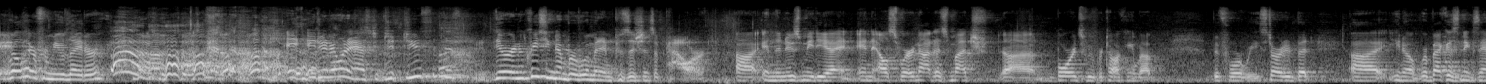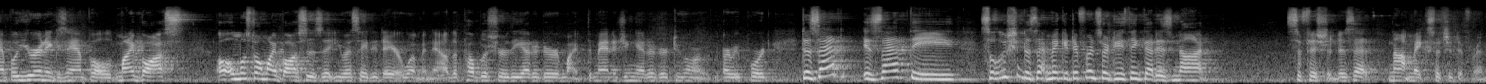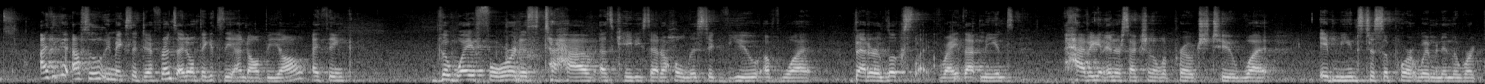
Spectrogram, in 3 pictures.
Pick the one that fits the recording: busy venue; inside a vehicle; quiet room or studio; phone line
busy venue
